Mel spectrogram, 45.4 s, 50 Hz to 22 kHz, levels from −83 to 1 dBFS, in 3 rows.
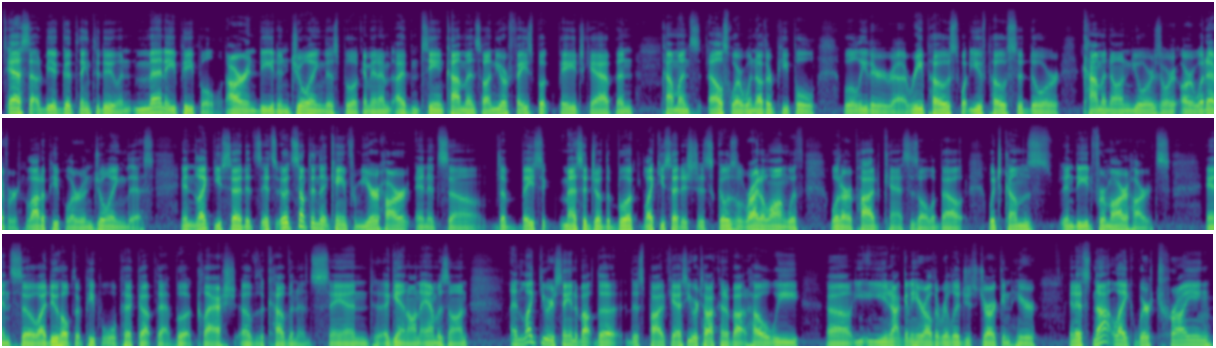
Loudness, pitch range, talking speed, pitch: -18 LUFS, 95-115 Hz, 195 wpm, 105 Hz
